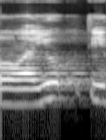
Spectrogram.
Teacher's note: حمزہ ساکنہ ہے واو کی شکل میں، تو جھٹکا لگے گا۔ ذی میں یا مدہ ہے، ایک الف کے برابر کھینچیں گے۔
